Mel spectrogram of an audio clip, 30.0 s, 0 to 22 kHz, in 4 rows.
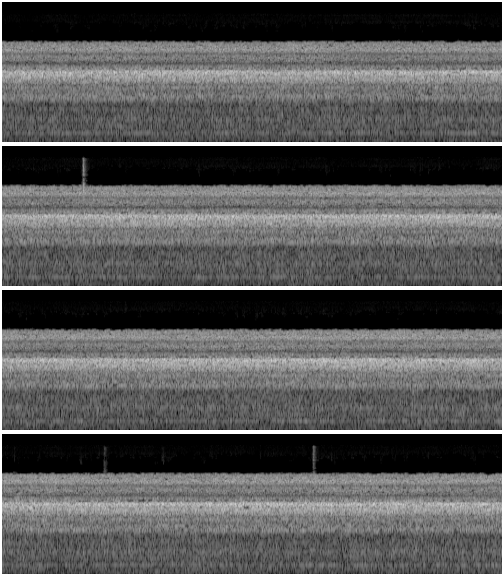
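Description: Steady, even hissing rush from the burnt-out solid rocket booster as the CO2 quench vents through the motor and out of the nozzle, with a constant low hum underneath.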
